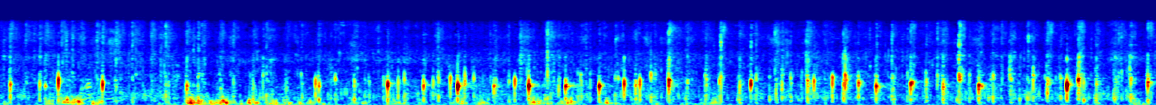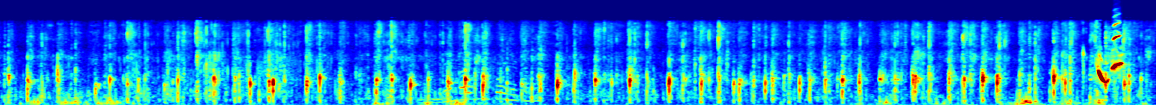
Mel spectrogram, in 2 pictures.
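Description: Hooves of a donkey clip-clopping in a steady run of clops as it walks along a road.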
